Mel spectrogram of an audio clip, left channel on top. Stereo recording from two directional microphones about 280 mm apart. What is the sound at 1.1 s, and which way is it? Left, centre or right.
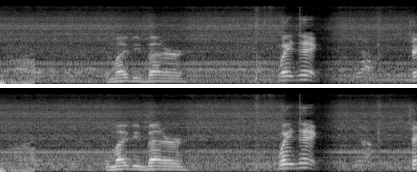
Speech, right.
